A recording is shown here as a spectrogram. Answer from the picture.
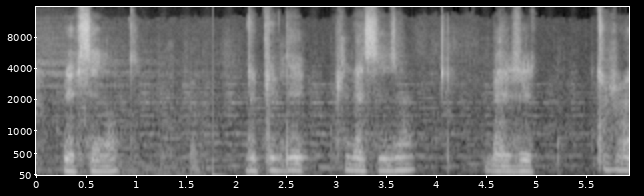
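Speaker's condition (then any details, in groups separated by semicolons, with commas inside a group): Myopathy; reduced mobility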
